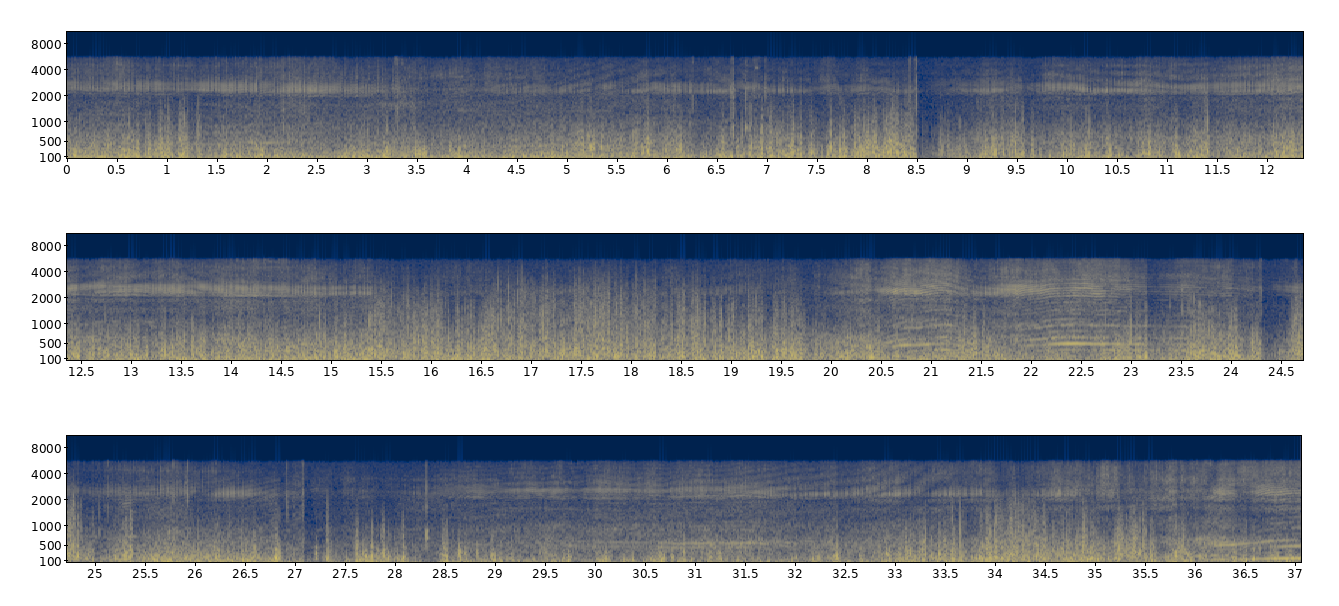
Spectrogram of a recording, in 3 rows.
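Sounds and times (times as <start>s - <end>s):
model airplane engine whine: 0.0s - 37.0s
wind buffeting microphone: 0.0s - 37.0s.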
